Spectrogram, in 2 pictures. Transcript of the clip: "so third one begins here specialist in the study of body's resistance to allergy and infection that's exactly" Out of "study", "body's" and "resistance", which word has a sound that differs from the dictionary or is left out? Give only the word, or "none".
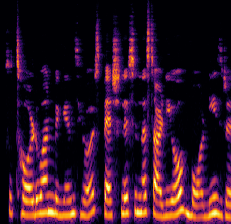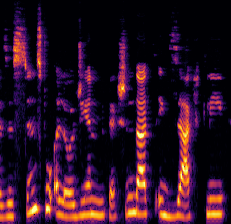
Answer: none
